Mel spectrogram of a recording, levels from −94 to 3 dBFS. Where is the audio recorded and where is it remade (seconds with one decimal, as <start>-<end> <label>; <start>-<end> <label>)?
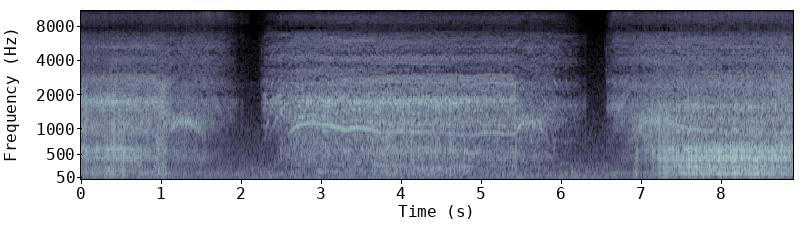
0.0-2.1 remade; 2.1-6.6 recorded; 6.6-7.4 remade; 7.4-8.9 recorded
